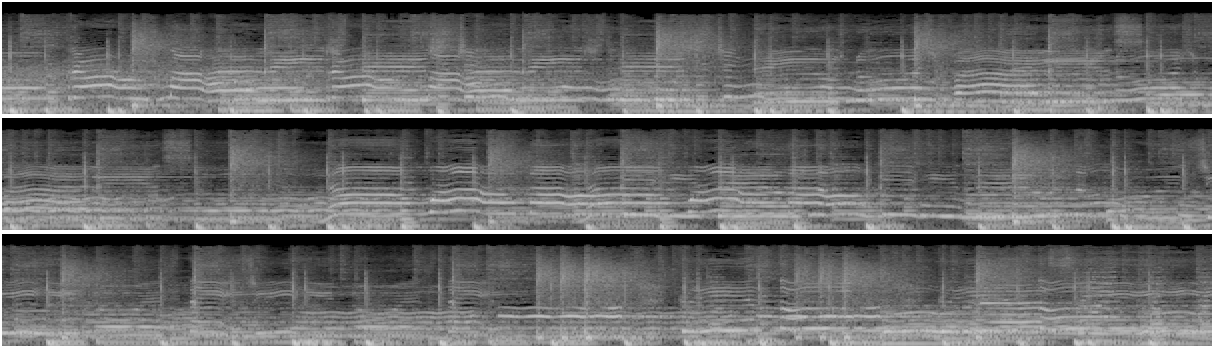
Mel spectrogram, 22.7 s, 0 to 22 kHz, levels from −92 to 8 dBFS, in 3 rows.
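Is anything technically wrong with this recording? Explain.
Yes. A doubled audio track runs through the whole clip. A second, full-band copy of the sound trails the original by roughly one and a half seconds at about the same level, so every event is heard twice. There is no decay or room colouring on the repeat. It is likely caused by the signal being captured a second time through a slower path, or by an edit that holds two copies out of step. On a spectrogram, each pattern reappears identically about 1.5 s later. The waveform shows the same shapes overlaid at that fixed offset.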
